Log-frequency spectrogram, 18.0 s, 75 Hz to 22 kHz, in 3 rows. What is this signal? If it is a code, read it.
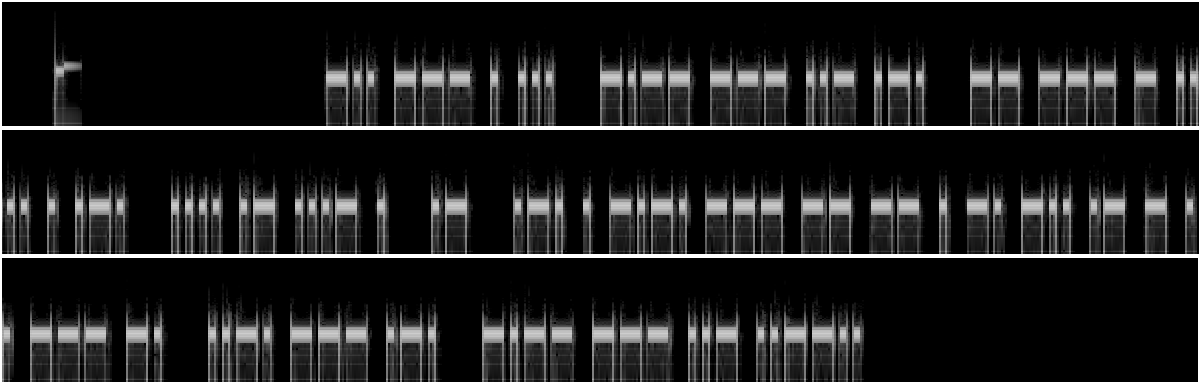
Morse code, heard as a keyed tone, about 34 wpm, 700 Hz. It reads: DOES YOUR MOTHER HAVE A RECOMMENDATION FOR YOU?
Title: Sentences from Top 1400 Words 35wpm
